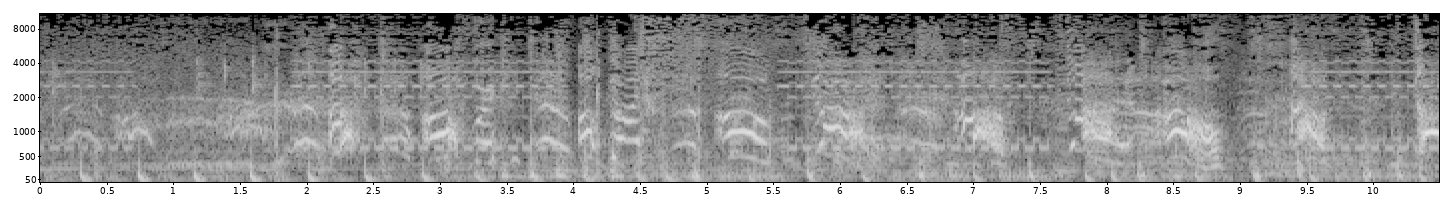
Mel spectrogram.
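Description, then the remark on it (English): A telephone rings repeatedly through the whole stretch, fairly loud, while several voices talk and laugh over it. “She just happily answers the phone in the middle of it as well.”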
